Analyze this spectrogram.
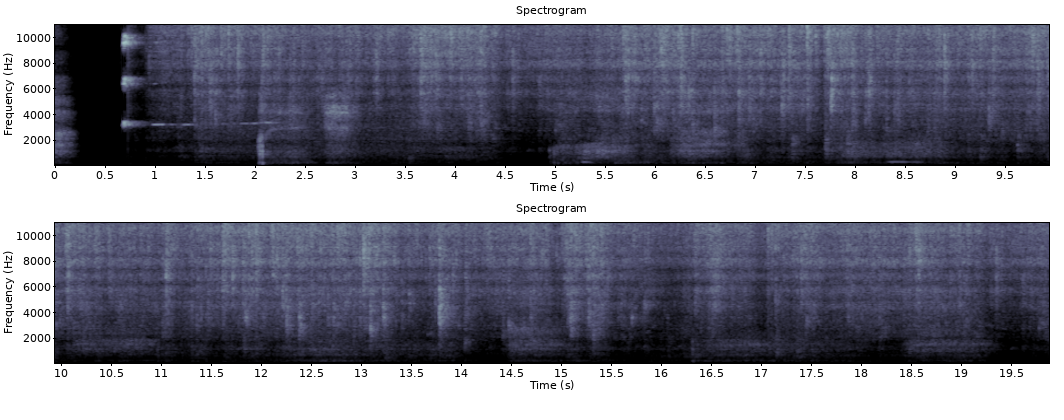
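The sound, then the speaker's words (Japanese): Water runs steadily, a continuous splashing spray like a shower rinsing soap foam off someone's body, with small shifts in flow and no voices. “じゃあ泡を流しちゃいますから。”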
